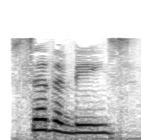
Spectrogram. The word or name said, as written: sothebys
